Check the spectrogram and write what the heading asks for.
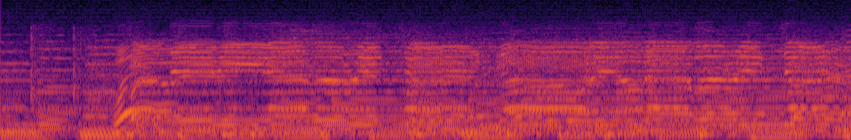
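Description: Country music from a male vocal quartet singing in harmony over band accompaniment, with a sliding note that rises about half a second in.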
